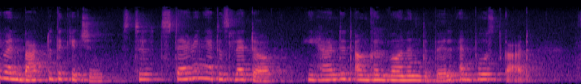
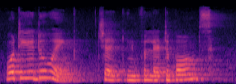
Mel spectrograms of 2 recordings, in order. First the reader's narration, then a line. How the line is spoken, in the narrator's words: He chuckled at his own joke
